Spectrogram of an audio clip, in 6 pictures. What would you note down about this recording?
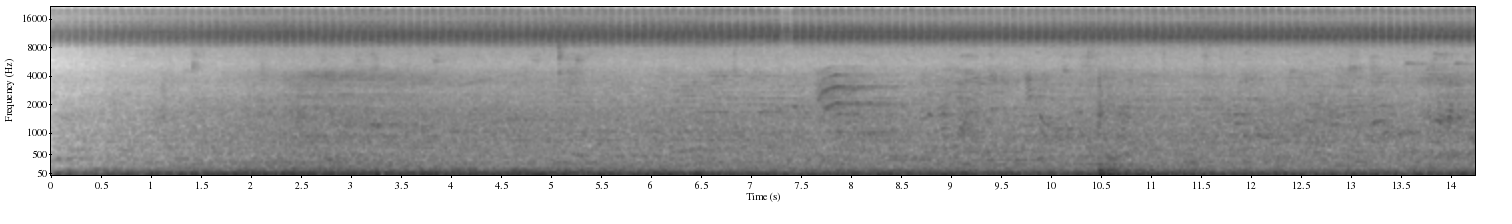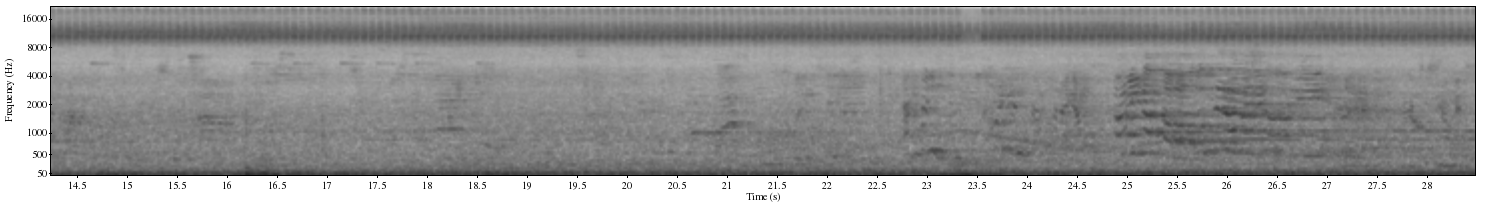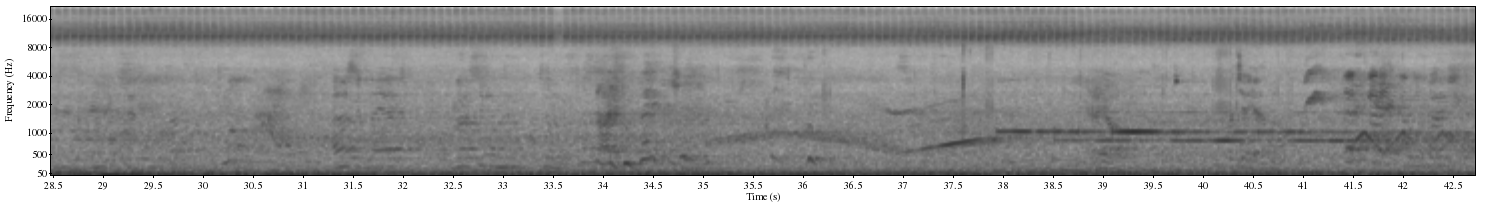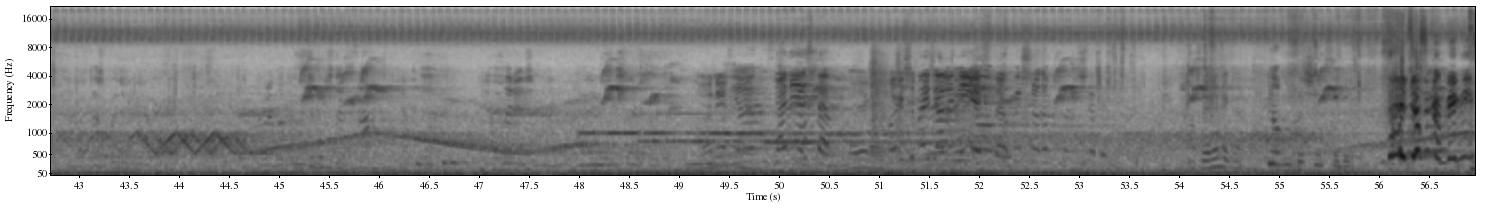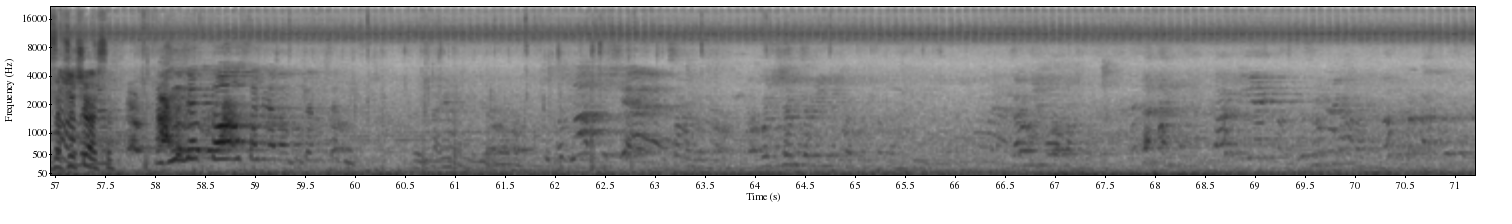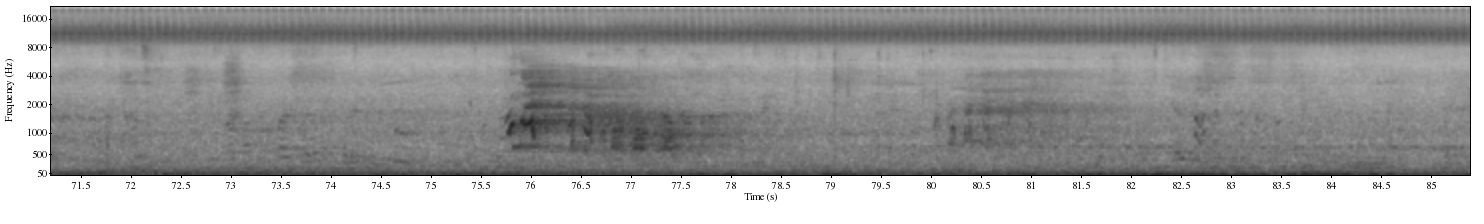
(binaural recording) quiet summer evening ambience among the high apartment buildings (13 floors) of Sobieskiego housing complex. a group of cheerful teenagers approaching and passing right by the mics. then talking loudly on a nearby playground. ((roland r-07 + luhd PM-01 bins)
